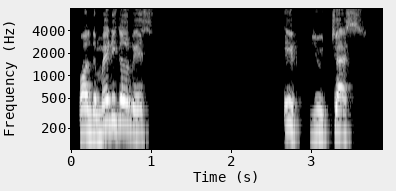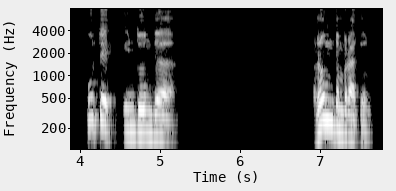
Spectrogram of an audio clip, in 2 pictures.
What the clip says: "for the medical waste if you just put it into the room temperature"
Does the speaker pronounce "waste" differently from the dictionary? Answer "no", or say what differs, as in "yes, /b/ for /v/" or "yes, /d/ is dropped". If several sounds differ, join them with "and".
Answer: yes, /t/ is dropped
